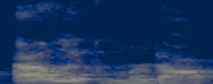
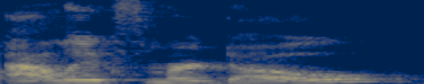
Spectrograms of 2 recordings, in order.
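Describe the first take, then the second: First: The first name ends with a 'k' sound. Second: The first name ends with a 'ks' sound. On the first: This is how the name is really said. The speaker calls it right. "it's actually pronounced Alec Murdaugh" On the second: This is how the spelling suggests it is said. The speaker calls it wrong. "that's probably what you would pronounce it as"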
